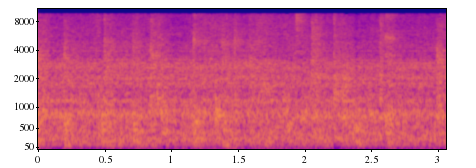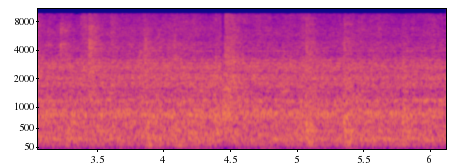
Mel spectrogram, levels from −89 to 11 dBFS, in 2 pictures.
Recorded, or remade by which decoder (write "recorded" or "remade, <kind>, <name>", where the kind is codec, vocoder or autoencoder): recorded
